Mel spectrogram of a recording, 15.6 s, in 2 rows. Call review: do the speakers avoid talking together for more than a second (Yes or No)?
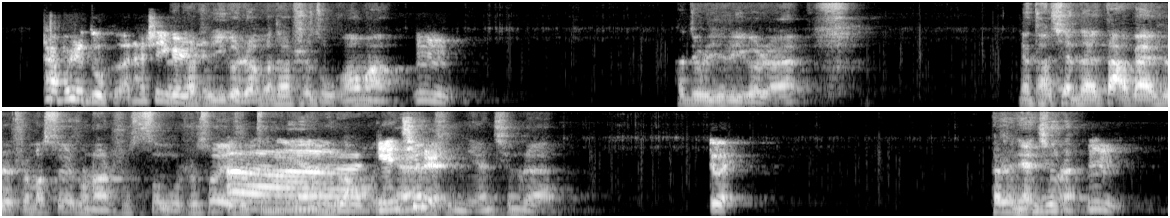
No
